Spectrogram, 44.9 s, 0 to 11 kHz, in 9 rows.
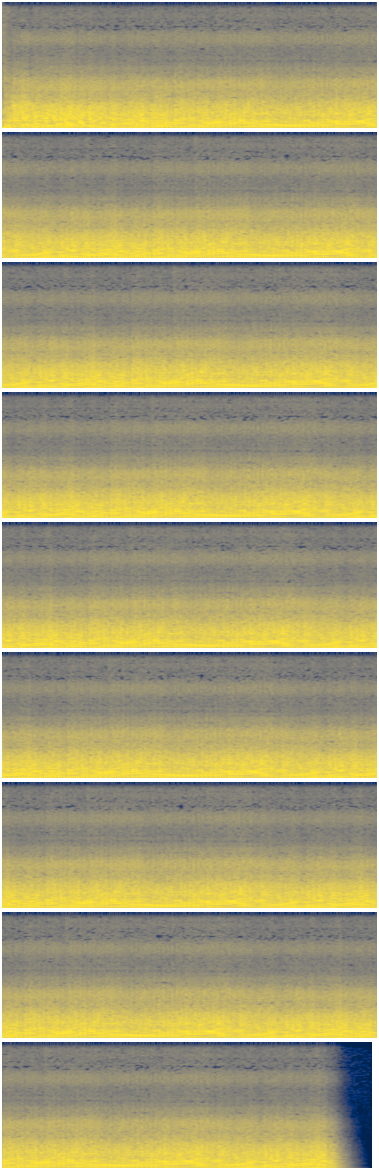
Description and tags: Krucifix Productions DARK SUN SUSTAINED 2018
film, dark, movies, atmosphere, scoring, ambience, cinematic, music, theatrical, processed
